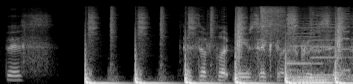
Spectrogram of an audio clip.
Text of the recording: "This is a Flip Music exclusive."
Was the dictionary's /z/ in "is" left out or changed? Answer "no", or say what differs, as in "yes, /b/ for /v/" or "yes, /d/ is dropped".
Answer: no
